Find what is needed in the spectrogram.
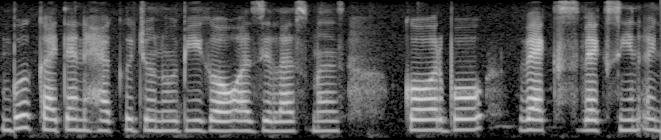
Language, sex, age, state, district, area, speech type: Kashmiri, female, 30-45, Jammu and Kashmir, Shopian, urban, read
